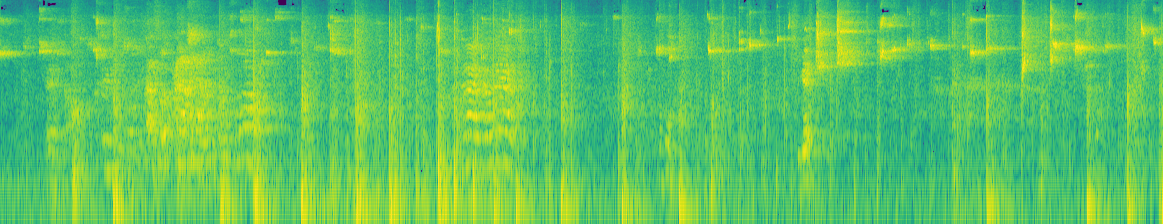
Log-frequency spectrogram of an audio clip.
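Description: A basketball bounces on a hard court, echoing under a large roof.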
